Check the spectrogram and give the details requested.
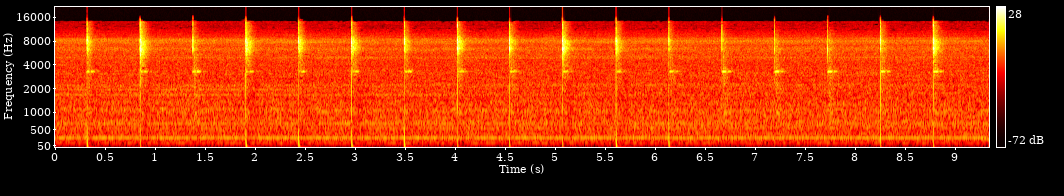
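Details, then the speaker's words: Sharp, regular snaps about twice a second over a steady hum: Candela TriVantage Q-switched alexandrite laser, 3 mm spot, on a man's tattoo. The snap is loud over untreated ink and quieter over already-treated areas. "listen to the snap and the areas that have not been treated yet today and then you'll notice as if I try to go over an area that's been treated you don't hear the snap as much because the laser beam has already been absorbed into those tissues"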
